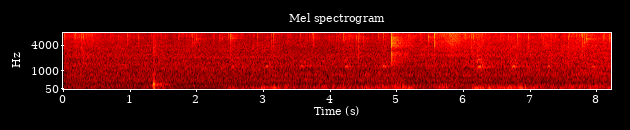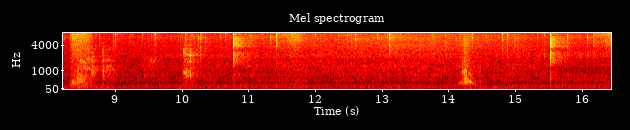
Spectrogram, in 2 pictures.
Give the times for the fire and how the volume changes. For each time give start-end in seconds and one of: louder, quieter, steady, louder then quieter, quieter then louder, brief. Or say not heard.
0.0-16.3 louder.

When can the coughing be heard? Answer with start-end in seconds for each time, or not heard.
8.4-10.2.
